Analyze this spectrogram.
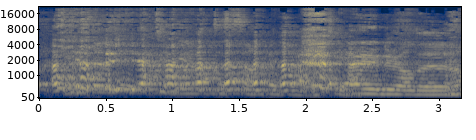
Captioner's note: laughter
